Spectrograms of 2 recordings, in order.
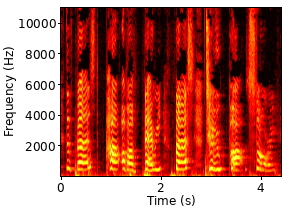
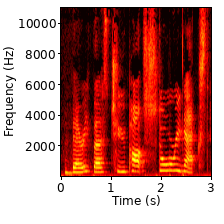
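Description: First: Higher, louder, thrilled; excited. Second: Slow, careful read; slow read aloud. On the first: Real, not acted. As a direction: announce it with real excitement. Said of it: "how excited I am". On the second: Shown as a demonstration. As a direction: read it out slowly. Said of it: "I left an extra tag saying".

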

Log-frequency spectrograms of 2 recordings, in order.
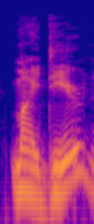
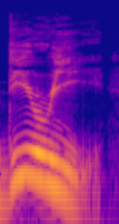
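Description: First: Said in the usual way. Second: Sarcastic dearie. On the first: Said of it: "sie sagt nicht my dear". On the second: Shown as a demonstration. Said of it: "ein bisschen sarkastisch gemeint".

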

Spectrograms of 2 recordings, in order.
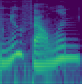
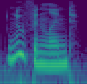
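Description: First: Newfoundland with "found" as in found; Newfoundland said new-FOUND-land, middle like "found"; first try. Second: Newfoundland said NEW-fin-land, middle swallowed; Newfoundland with a short "fin" in the middle; corrected try. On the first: Real, not acted. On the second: Shown as a demonstration. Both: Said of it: "That's how, that's how you say that?".

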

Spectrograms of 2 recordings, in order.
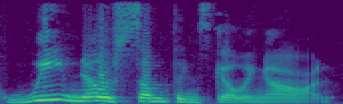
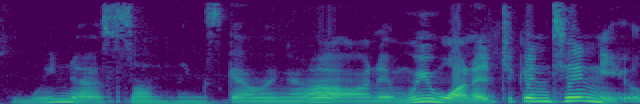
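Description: First: Mild mock accusation; lightly pointed, calling them out; knowing disapproval. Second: Hushed, in on the secret; conspiratorial approval. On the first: Garden ornaments are onto the secret lovers, mild disapproval. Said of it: "either are like". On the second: Acted. Garden ornaments secretly back the lovers, low conspiratorial voice. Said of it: "or they're like".

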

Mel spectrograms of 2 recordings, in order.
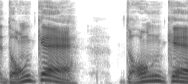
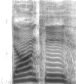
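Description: First: Loud "Donkey" standing in for "danke"; hammed-up "Donkey" as thanks; mock German thanks. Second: "Donkey" loud and high, like a joke "danke"; shouted "Donkey" for German thanks; mock German thanks. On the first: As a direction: repeat "Donkey" as joke German. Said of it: "I'm pretty sure that's German". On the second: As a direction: bark "Donkey" as fake German. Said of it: "German, whatever they say".

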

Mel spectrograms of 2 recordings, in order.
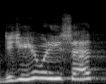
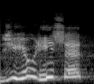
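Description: First: High, loud mock-outraged question; indignant husband quoting counselor. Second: Very high, loud mimicked retort; indignant wife retorting. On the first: Husband fighting with wife after counseling, indignant. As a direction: throw it at your wife, voice climbing. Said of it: "'cause I was going". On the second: Husband mimicking wife's comeback after counseling, indignant. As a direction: imitate a wife firing back, pitched way up. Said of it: "And she's going".

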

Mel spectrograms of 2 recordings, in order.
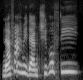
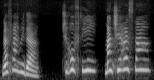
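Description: First: Put-on a thug taunting the boy as if deaf; mock deafness. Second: Much higher, sing-song "چی گفتی"; a thug mocking the boy, hand to ear; bigger mock deafness. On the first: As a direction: pretend not to hear, teasing. Thug mocks, feigning deafness. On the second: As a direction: push the taunt further up.

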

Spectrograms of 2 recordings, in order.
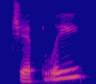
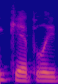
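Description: First: Ghibli said as "Jibli"; soft G. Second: Ghibli with G as in go; hard G. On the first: Explaining the supposedly official name, Ghibli with J sound. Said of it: "it is supposed to be". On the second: Explaining own preferred way, Ghibli with hard G. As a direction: start Ghibli with a hard "guh". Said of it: "I say Ghibli because". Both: Shown as a demonstration.

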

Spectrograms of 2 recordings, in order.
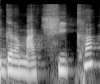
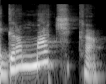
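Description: First: "gramática" as grama-TI-ca; "gramática" stressed on the next-to-last syllable; wrong stress. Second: "gramática" as gra-MÁ-tica; "gramática" stressed third from the end; correct stress. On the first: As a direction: move the accent of "gramática" onto TI. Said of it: "não é gramática". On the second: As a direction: hit MÁ in "gramática". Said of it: "é gramática". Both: Shown as a demonstration.

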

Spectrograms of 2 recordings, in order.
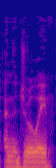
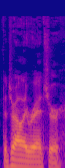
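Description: First: "Julie" said as joo-lee, a slip for Jolly; tongue slips into "Julie" instead of Jolly; mispronounced slip. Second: Said in the usual way. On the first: Real, not acted.

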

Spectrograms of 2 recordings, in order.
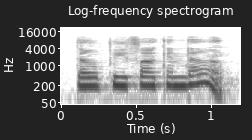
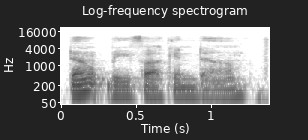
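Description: First: Pitched much higher, mocking; high-pitched repeat. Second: Said in the usual way. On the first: Warning Mayweather off MMA again, in a much higher mocking voice. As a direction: jump the voice way up in disbelief. Scolding a boxer.

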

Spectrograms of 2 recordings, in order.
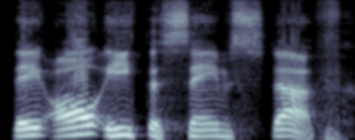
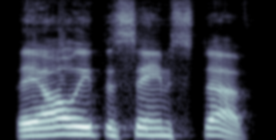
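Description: First: Said in the usual way. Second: Louder and higher, hammering the point home; emphatic repeat. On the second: Real, not acted. Repeating the joke to listeners, louder and emphatic. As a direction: say it again, punching "eat".

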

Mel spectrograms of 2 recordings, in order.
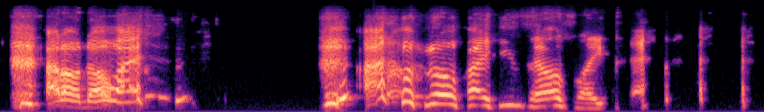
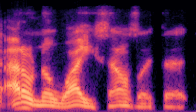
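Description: First: High, drawn-out silly voice; goofy high-pitched voice; silly character voice. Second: Low, quiet brother; the brother's voice. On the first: Pretend. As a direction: stretch it out high, on the edge of laughter. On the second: Acted. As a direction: answer low as the embarrassed brother. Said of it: "His brother's like".

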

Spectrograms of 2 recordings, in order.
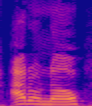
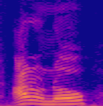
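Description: The two takes are said the same way.

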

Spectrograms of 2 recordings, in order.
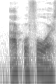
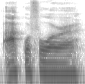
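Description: First: Aquaphor said with no vowel after the r; corrected. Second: Aquaphora said with an extra a sound at the end; mispronounced. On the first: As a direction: fix it to Aquaphor, ending cleanly on the r. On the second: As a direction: slip into Aquaphora, adding a final a. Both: Real, not acted.

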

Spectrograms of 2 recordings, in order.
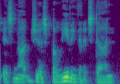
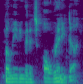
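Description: First: Said in the usual way. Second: Already picked out from the phrase; stress on already. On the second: Shown as a demonstration. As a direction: make already the key word.

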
